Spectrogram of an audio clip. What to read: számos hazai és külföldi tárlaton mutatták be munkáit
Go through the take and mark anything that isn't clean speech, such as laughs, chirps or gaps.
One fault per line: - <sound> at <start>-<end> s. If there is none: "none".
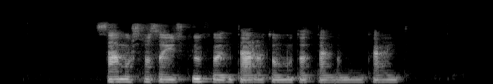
none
